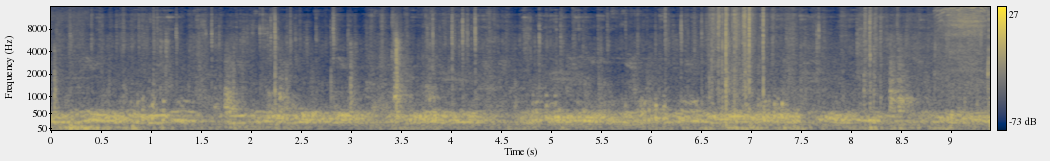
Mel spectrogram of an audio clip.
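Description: Pigeons in a home loft, including Madrasi pigeons kept for sale, coo steadily and close up, a dense continuous murmur of overlapping calls with no talking.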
